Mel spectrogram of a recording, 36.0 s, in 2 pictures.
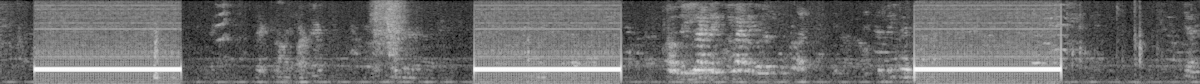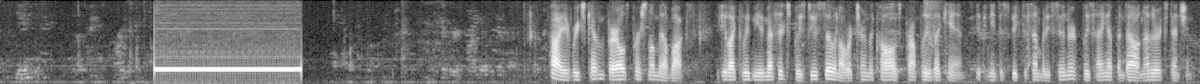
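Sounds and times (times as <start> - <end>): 
faint noise: 0.0 - 35.9
telephone ring tones while a call is transferred: 0.5 - 2.7, 7.1 - 9.3, 13.7 - 15.9, 20.3 - 22.5
speech: 26.4 - 35.9.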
